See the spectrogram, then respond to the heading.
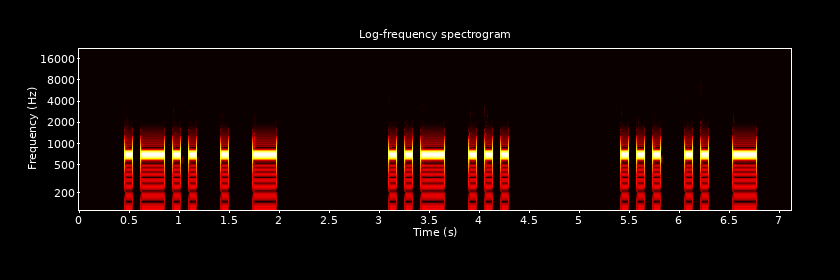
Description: Morse code, heard as a keyed tone, about 14 wpm, 700 Hz. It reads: LET US SIT
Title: 2x Word-Spacing - Sentences from Top 500 Words - 15wpm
